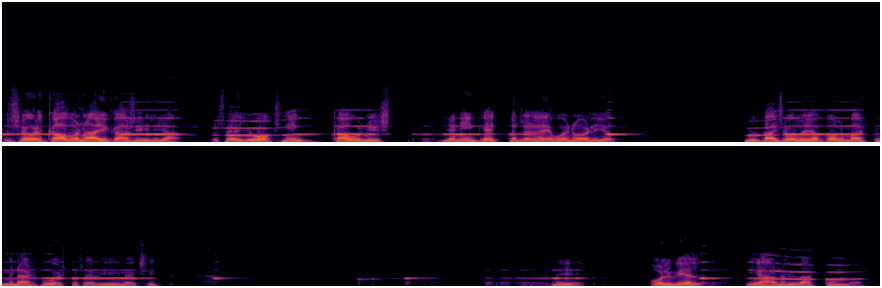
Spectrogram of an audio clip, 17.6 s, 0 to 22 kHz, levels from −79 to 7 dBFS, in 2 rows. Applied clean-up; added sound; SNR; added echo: neural mask model RNNoise.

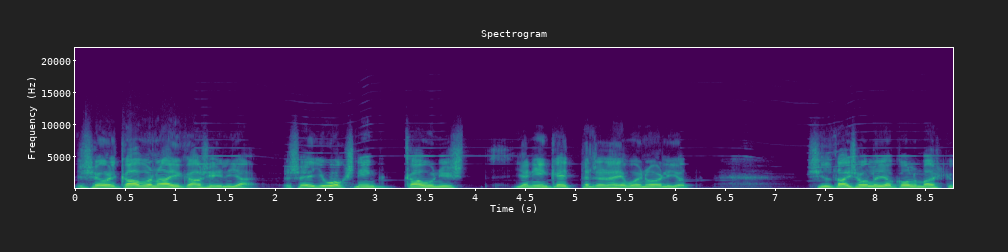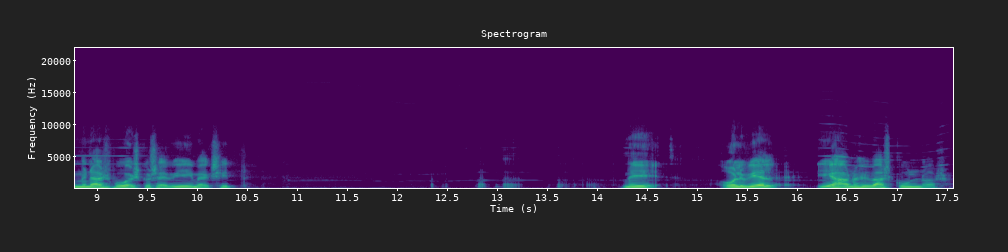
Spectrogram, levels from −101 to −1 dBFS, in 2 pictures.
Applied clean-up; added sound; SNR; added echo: neural mask model DeepFilterNet 3.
